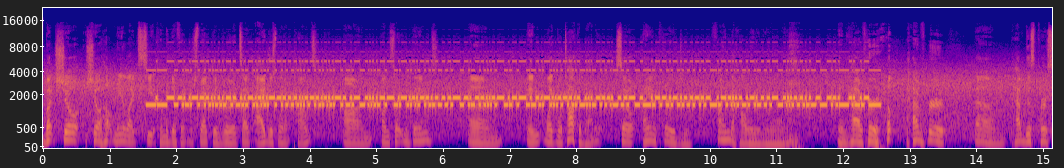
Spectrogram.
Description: TTY/TDD text telephone tones (45.45 baud Baudot), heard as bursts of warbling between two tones, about 400 Hz shift, 1600 Hz centre, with speech in English. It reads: THE FACADE IS DECORATED WITH STATUES BY GIOVANNI MARCHIORI. GA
